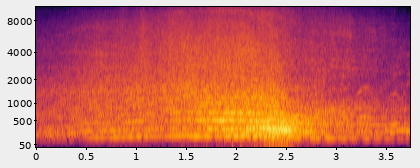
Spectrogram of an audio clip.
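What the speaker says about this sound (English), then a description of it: "Corvette's really smoking. Is he going to hold off the Mustang?" A Corvette and a Mustang roaring down a no-prep drag strip at Toronto Motorsports Park, loud engine noise swelling to a peak as the cars pass close and then fading away.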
